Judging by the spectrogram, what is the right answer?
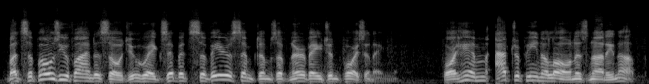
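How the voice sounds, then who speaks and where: American male narrator for vintage military training film: authoritative, clearly enunciated, mid-pitched with lively intonation. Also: a little fast, rough recording.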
